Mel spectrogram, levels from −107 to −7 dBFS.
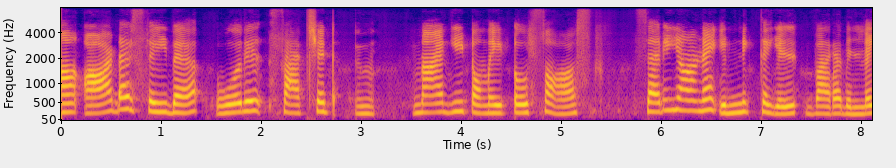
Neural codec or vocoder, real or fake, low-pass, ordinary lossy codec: codec, 16 kHz, 1 kbps, FreqCodec, larger model; fake; none; none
